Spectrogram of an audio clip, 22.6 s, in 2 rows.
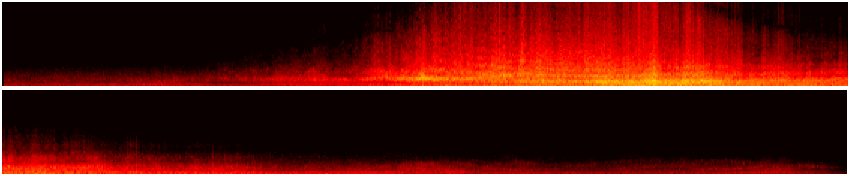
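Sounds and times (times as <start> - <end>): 
FA-18 Hornet aircraft passing: 1.5 - 18.5.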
